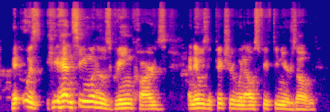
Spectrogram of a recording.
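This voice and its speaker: An unremarkable speaking voice from a man with an American accent, fairly high in pitch, with ordinary pitch variation and a fairly quick pace. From Houston, Texas. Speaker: sales executive. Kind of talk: casual interview chat. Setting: livestream.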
